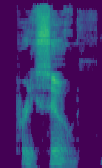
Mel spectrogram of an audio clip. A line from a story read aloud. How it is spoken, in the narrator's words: Rick muttered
